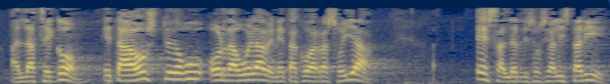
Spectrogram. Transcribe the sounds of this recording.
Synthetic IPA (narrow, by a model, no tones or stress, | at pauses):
a̰ld̪at͡se̞ko̞e̞t̪aost̪uðuɣ̞uʔo̞ɾðaɣwe̞laβ̞e̞ne̞t̪ako̞araso̞ja | e̞sald̪e̞ɾð̞iso̞sjalist̪aɾi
